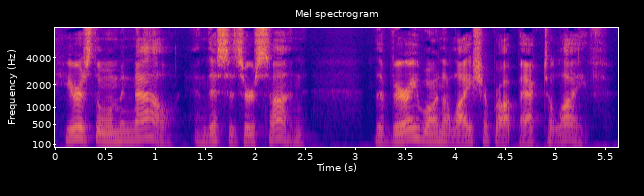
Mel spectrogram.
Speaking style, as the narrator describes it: Gehazi exclaimed

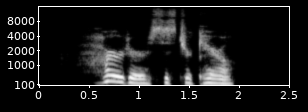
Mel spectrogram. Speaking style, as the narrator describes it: Bill gasped

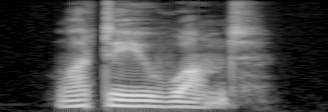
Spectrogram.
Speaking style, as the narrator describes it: pushed out through gritted teeth

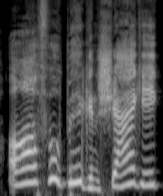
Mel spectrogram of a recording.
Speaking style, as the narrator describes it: quavered Roxy, clinging to Tilly

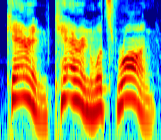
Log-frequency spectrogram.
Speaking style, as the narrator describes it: Marin shouted

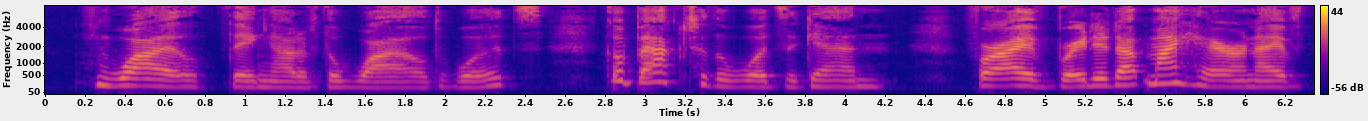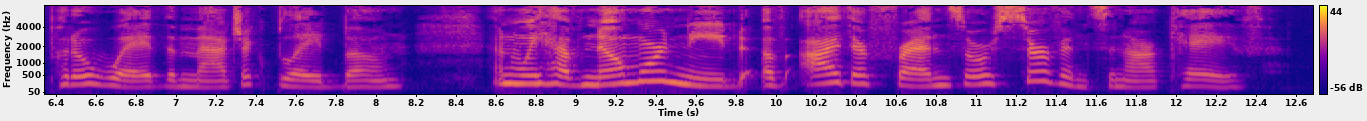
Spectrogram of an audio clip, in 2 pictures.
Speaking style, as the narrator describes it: The woman laughed and said

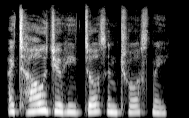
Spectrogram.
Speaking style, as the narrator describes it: Alentra shouted back

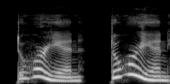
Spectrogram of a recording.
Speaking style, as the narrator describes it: he cried

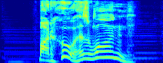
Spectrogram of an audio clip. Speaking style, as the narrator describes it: panting and asking

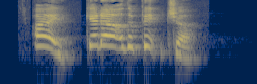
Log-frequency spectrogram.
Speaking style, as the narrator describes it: One of the men with cameras shouted

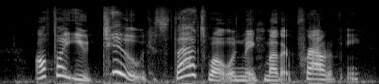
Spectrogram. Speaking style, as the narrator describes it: Travis exclaimed

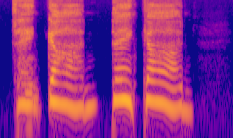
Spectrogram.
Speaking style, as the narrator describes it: cried in the most impassioned accents

